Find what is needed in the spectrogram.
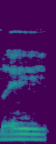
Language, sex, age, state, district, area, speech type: Bodo, male, 45-60, Assam, Kokrajhar, rural, spontaneous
